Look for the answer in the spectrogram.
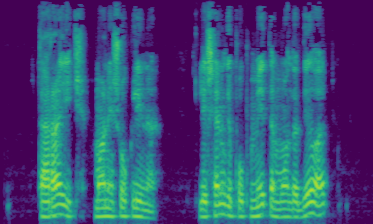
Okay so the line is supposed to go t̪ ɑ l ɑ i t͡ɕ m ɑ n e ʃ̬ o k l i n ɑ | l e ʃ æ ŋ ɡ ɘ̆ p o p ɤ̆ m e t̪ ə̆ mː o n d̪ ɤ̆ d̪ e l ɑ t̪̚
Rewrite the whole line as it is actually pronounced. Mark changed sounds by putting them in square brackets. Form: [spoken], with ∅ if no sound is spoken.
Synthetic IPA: t̪ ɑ [ɾ] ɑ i t͡ɕ m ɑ n e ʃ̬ o k l i n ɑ | l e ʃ æ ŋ ɡ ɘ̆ p o p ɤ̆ m e t̪ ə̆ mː o n d̪ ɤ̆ d̪ e l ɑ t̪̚

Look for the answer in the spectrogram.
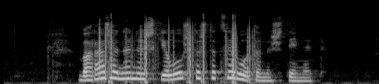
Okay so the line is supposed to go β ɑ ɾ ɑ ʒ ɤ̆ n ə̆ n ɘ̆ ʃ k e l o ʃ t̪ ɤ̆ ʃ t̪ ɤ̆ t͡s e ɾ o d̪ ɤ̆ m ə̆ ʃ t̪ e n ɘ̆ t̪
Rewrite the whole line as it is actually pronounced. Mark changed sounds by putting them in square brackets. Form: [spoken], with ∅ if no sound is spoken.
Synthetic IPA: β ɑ ɾ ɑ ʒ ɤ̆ n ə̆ n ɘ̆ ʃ k e l o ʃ t̪ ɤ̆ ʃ t̪ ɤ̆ t͡s e ɾ o [t̪] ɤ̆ m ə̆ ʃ t̪ e n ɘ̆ t̪

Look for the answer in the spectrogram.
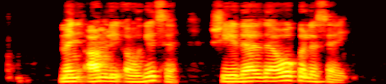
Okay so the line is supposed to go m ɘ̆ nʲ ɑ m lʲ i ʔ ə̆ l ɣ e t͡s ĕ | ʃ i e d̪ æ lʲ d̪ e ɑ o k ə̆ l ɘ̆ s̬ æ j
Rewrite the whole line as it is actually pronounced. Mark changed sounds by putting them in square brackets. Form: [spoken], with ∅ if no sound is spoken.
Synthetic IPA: m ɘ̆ nʲ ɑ m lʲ i ʔ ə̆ l ɣ e t͡s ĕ | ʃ i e d̪ æ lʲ d̪ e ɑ o k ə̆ l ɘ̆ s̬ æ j

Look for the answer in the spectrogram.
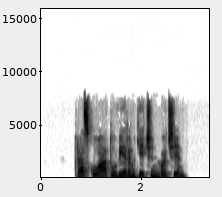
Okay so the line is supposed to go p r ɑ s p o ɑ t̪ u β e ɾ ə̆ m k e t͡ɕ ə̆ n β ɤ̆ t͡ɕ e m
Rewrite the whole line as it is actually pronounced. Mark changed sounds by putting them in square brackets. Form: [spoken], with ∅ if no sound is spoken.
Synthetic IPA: p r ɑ s [k] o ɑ t̪ u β e ɾ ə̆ m k e t͡ɕ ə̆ n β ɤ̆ t͡ɕ e [n]

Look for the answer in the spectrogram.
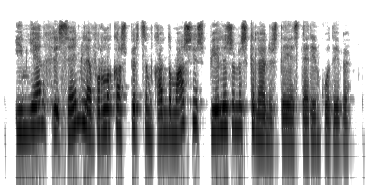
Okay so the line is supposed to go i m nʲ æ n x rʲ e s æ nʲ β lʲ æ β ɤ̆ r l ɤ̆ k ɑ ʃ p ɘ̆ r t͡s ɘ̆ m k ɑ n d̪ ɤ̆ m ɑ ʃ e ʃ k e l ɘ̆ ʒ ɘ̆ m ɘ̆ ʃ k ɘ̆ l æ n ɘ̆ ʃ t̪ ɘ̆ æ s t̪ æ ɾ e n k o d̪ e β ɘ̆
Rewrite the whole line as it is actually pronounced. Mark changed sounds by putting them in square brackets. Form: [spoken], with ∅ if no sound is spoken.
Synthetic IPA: i m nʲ æ n x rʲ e s æ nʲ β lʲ æ β ɤ̆ r l ɤ̆ k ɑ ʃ p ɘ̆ r t͡s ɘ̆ m k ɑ n d̪ ɤ̆ m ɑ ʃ e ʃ [p] e l ɘ̆ ʒ ɘ̆ m ɘ̆ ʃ k ɘ̆ l æ n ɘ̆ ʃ t̪ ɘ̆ æ s t̪ æ ɾ e n k o d̪ e β ɘ̆

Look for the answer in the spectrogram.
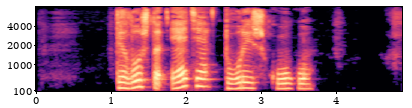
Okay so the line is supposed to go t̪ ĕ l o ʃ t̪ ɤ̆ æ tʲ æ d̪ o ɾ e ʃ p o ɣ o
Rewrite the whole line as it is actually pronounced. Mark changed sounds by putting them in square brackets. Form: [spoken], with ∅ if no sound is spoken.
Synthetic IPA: t̪ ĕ l o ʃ t̪ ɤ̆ æ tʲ æ [t̪] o ɾ e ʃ [k] o ɣ o

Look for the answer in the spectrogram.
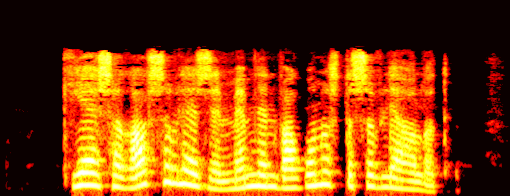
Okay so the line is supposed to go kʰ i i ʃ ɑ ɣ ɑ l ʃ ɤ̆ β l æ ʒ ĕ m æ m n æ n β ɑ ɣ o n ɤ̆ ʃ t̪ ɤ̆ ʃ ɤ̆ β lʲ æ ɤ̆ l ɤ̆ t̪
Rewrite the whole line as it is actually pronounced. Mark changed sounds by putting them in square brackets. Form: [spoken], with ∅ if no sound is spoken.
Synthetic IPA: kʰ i [æ] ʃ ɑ ɣ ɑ l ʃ ɤ̆ β l æ ʒ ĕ m æ m n æ n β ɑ ɣ o n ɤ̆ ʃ t̪ ɤ̆ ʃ ɤ̆ β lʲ æ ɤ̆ l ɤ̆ t̪

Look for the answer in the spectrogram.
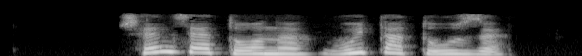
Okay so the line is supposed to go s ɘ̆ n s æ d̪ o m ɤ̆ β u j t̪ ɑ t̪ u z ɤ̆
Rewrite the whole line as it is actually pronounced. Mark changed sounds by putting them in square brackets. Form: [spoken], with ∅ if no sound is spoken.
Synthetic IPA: [ʃ] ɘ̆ n [z] æ [t̪] o [n] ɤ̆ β u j t̪ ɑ t̪ u z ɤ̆

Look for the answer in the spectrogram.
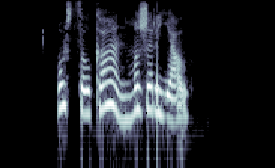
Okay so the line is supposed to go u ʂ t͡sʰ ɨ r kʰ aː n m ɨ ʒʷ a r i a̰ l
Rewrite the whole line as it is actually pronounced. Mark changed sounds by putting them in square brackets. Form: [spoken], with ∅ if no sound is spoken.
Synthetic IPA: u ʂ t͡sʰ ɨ [l] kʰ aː n m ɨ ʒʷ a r [j] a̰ l

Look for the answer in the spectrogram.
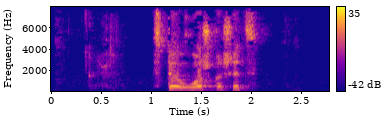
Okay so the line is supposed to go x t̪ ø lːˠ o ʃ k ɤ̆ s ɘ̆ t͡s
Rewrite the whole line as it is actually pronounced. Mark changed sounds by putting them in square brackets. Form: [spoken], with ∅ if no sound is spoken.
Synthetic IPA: [s] t̪ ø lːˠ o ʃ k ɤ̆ [ʃ] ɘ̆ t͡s

